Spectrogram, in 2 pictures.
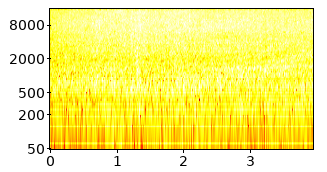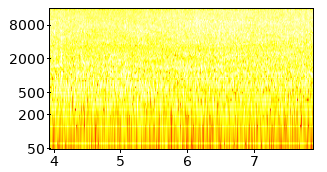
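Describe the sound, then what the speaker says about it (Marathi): Loud, constant rushing water roars without pause from a strong stream at a diversion channel nearby, filling the whole clip. "हे बघा किती पाणी येते"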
